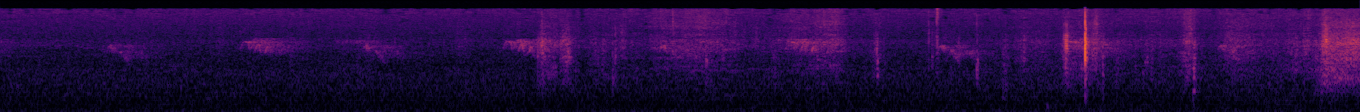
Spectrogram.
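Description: Small birds chirping in a series of short, falling chirps. From a little under three seconds in, short clicks and taps of hands working on a wooden tabletop join them. The sharpest click comes about five and a half seconds in.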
